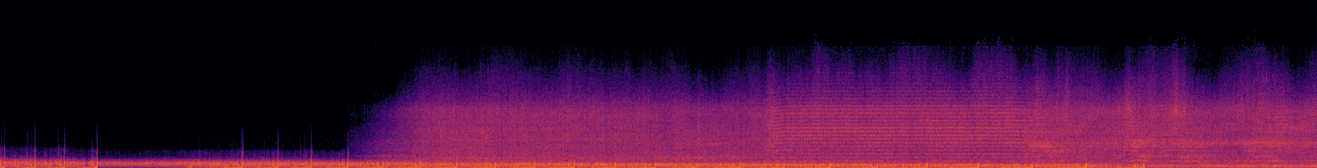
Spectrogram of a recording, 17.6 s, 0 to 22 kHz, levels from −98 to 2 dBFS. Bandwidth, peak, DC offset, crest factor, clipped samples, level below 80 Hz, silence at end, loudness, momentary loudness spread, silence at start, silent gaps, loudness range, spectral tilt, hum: 14.5 kHz; -18 dBFS; under 0.1%; 14 dB; under 0.1%; -38 dBFS; 0 s; -33 LUFS; 4 LU; 0 s; none; 4 LU; -4 dB/octave; none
